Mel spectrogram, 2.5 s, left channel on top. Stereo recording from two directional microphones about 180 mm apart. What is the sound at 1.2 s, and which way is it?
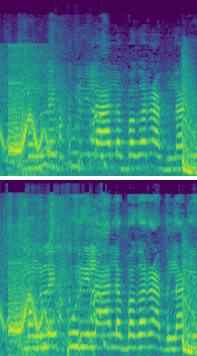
Speech, 50° right (ahead or behind).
